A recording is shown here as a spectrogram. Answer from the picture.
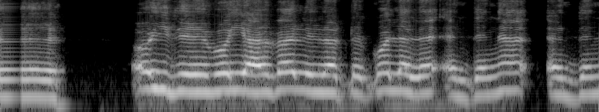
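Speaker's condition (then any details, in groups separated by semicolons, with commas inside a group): Cerebral palsy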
